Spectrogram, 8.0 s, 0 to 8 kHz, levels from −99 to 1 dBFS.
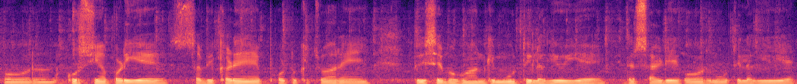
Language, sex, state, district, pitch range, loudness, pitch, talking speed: Hindi, male, Rajasthan, Barmer, 120-125 Hz, -16 LUFS, 120 Hz, 190 wpm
